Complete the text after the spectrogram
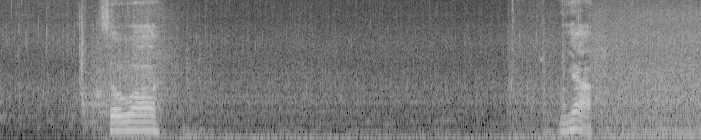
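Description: A heavy truck engine rumbles low and steady.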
